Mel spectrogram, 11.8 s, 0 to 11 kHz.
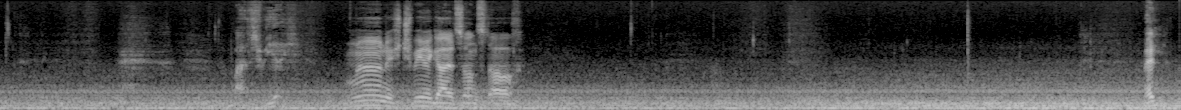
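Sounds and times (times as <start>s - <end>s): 
car engine rumble: 0.0s - 11.7s
road noise of a moving car: 0.0s - 11.7s
speech: 2.4s - 5.3s, 11.5s - 11.7s.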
